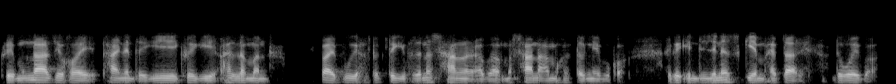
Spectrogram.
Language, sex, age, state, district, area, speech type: Manipuri, male, 18-30, Manipur, Churachandpur, rural, conversation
